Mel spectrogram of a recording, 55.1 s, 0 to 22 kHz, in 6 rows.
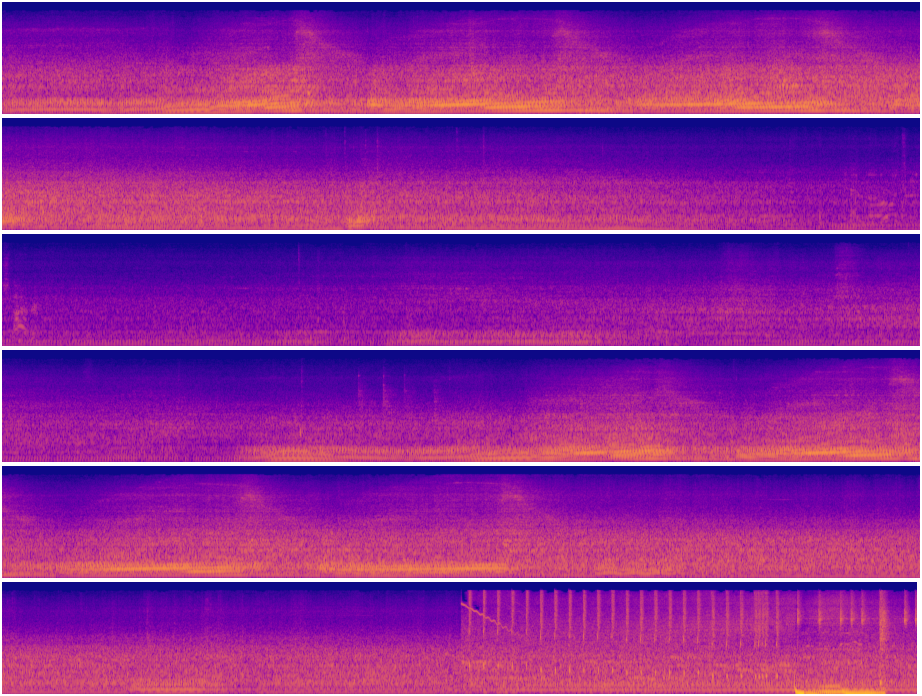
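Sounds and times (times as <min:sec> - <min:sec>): car engine accelerating: 0:00.0 - 0:16.2, 0:47.0 - 0:55.0
gear change: 0:50.5 - 0:55.0.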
